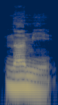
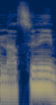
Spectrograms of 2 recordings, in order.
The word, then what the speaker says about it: Nami: Nana she's called Nana Nami Nami that's how she's pronounced I I've been saying natsumi because that's how you that's how you would you would normally read this kji but it's actually read as NAMI so yeah you have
